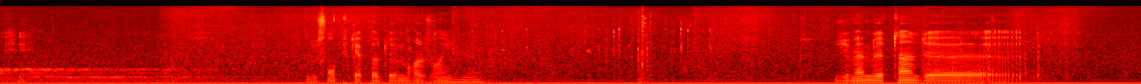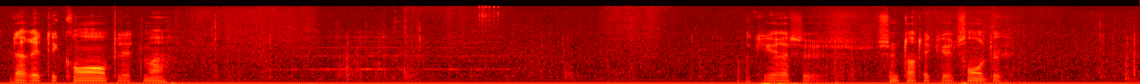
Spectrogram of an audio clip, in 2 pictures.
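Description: Waves wash and splash against a wooden ship.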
